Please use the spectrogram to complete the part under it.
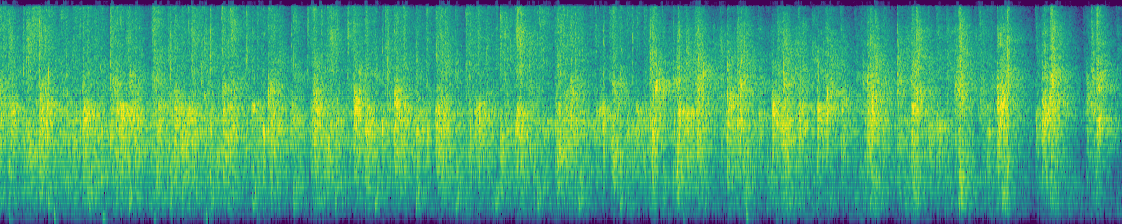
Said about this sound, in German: So, wenn dann sonst niemand Fragen hat, würde ich nochmal recht herzlichen Dank sagen. Auch vielen Dank. Einen Applaus bitte nochmal für den tollen Vortrag.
